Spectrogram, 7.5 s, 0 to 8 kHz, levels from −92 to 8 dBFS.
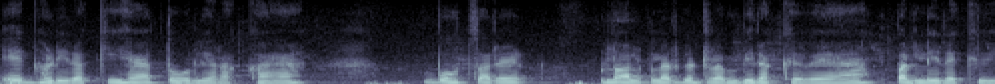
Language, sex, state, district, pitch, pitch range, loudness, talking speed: Hindi, female, Uttar Pradesh, Saharanpur, 195 Hz, 185-200 Hz, -19 LUFS, 160 wpm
